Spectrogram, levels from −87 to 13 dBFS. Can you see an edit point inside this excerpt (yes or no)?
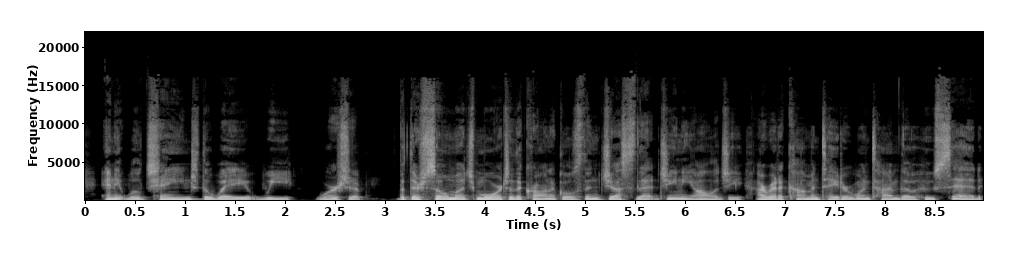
yes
